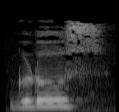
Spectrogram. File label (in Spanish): "gruz", Silabas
